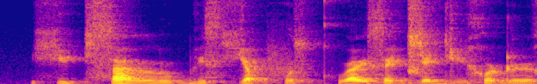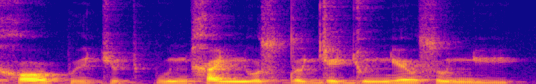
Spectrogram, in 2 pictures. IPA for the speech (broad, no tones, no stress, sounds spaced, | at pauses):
ç i c s a lː u b i s ç a b f o s kʷʰ a ɪ̯ s ɛ d͡ʑ a ɟ i x o ɖ ø x ɔ ʊ̯ p ɨ c ø c p u ɲ x a ɲ o s d ɔ ɟ ɛ ɟ o ɲ ɛ ʊ̯ s o ɲ i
